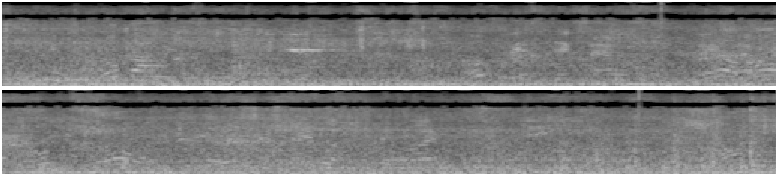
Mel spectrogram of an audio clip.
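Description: Double-stack container train cars rolling past close by, a loud, steady low rumble of wheels on rail. Short high squeaks are scattered over it.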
